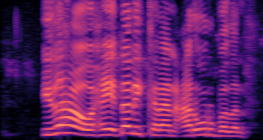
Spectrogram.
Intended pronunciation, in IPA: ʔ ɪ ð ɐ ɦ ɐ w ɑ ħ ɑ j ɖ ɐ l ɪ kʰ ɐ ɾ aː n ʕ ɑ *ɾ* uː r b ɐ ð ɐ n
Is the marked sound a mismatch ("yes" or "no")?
no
